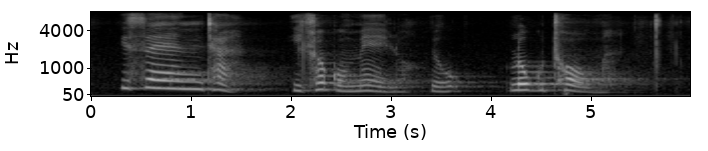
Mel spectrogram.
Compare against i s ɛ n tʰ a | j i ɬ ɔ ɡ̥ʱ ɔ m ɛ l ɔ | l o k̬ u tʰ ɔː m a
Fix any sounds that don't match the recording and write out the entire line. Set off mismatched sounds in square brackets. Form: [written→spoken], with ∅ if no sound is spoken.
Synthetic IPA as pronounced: i s ɛ n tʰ a | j i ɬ ɔ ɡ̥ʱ ɔ m ɛ l ɔ | l o k̬ u tʰ ɔː m a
